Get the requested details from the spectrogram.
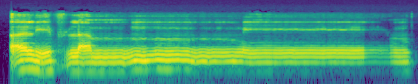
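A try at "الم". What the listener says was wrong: Alif la yang dipanjangkan la-nya. Jadi bukan lam, bukan. Nggak masuk dengung dulu, tapi yang panjang 6 harokat itu la-nya dulu. Alif lam mim.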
